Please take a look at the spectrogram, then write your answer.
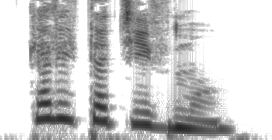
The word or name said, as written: qualitativement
